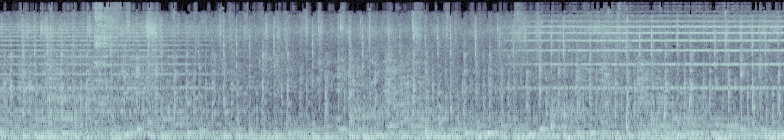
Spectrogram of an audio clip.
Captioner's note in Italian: Applauso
